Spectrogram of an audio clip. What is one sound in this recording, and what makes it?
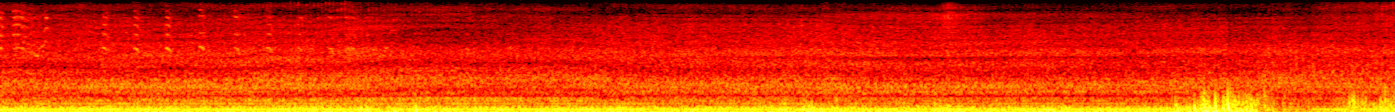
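A combine harvester's engine rumbles steadily close by.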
